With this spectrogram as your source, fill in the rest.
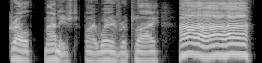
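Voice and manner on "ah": high, loud cry of pain; long pained wail; pained whimper. A narrator's reading. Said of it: "Grell whimpered again".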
